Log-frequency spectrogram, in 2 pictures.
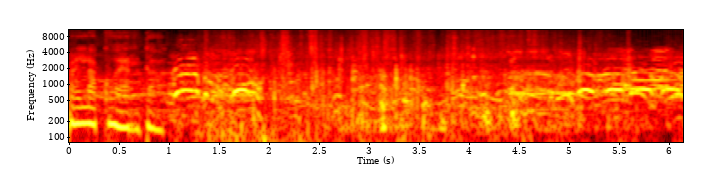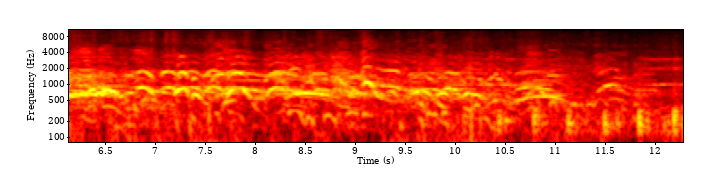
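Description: A crowd of young men shouts and yells outdoors.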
